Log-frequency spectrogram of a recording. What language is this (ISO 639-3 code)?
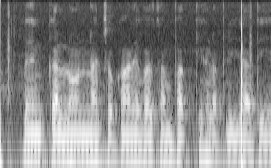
hin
